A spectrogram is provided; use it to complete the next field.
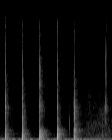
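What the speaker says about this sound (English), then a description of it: "You are clapping." Hands clap five times in a quick, even rhythm, close and crisp, with no talking.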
